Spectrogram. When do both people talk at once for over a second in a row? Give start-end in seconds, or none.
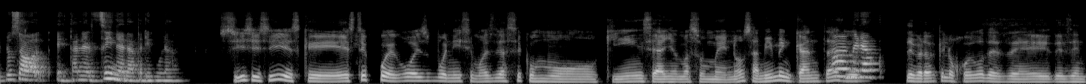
none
